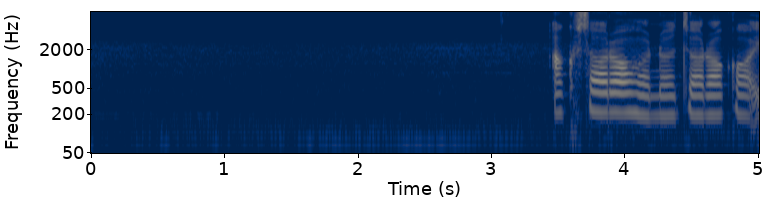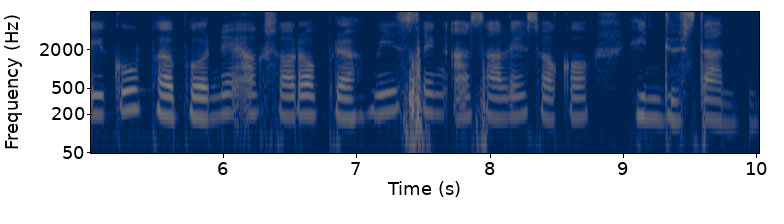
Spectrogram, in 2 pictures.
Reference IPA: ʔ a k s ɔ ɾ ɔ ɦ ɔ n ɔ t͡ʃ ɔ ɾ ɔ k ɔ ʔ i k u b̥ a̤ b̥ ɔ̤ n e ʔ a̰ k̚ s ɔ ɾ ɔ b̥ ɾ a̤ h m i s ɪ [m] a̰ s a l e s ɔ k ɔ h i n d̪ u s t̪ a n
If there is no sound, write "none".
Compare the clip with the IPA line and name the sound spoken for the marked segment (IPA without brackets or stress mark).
ŋ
